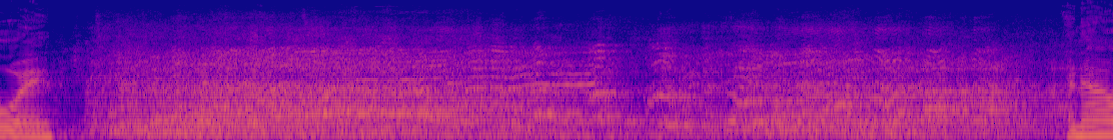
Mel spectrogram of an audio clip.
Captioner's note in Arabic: ضحك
